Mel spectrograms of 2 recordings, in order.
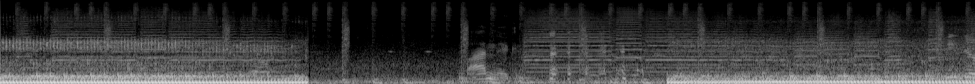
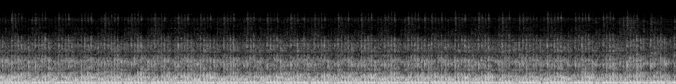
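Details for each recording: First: Dodge SRT4 Neon on stock cams that threw code P0016 and had jumped timing, now retimed with codes reset and fuel trims still adjusting: smooth, steady low idle with even firing and no hunting. Normal idle. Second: SRT-4 with stock cams, engine recently swapped in from another car, throwing code P0016. Uneven, lumpy idle of about four beats a second that sounds cammed. Suspected jumped timing belt, i.e. cam timing off.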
